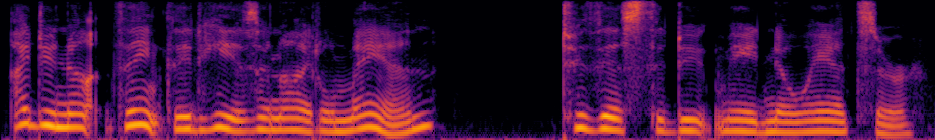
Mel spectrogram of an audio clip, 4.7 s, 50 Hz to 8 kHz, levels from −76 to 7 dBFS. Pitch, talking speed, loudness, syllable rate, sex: 200 Hz, 220 wpm, -17 LUFS, 4.9 syllables/s, female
